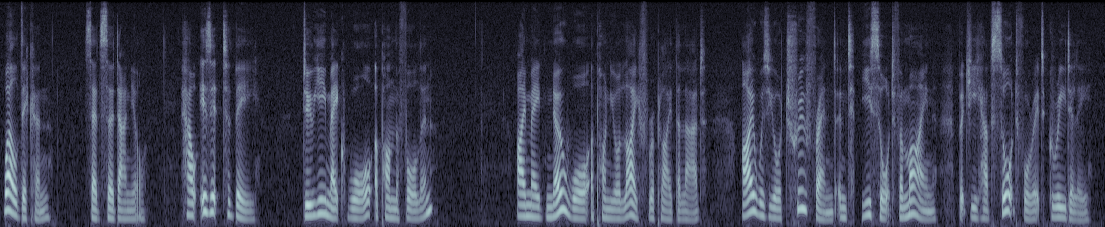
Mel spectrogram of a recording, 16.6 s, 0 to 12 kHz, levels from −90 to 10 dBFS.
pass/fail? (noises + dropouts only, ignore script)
fail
